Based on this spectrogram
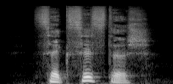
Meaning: sexist
- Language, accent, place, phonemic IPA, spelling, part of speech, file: German, Germany, Berlin, /zɛˈksɪstɪʃ/, sexistisch, adjective, De-sexistisch.ogg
